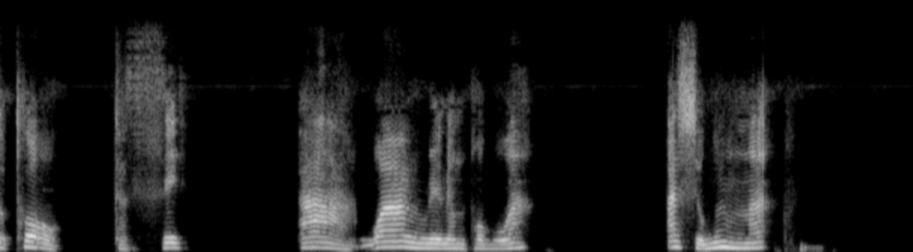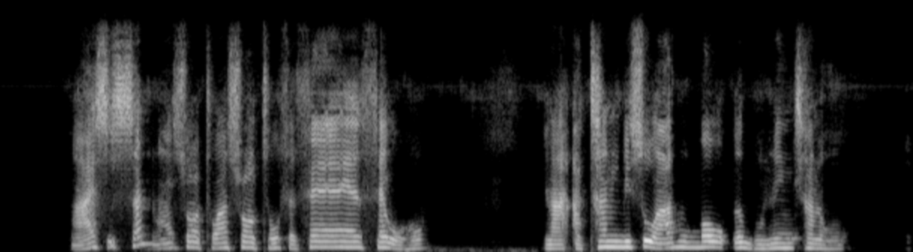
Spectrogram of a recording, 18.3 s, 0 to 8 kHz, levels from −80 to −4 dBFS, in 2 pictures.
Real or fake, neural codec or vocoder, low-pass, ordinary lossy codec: fake; codec, 24 kHz, 0.9 kbps, WavTokenizer, medium music audio release; 7.2 kHz; Opus, 64 kbps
